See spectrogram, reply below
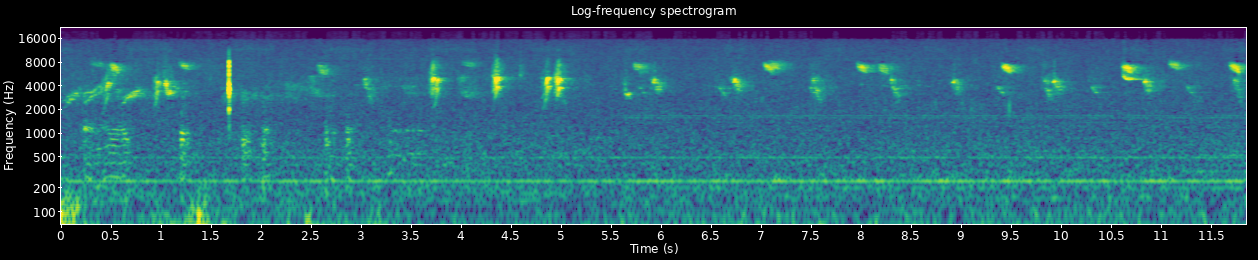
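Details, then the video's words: Barn swallows in late June 2016 at Alzira, Valencia, Spain, a pair feeding a chick: sparse high chirps and short twitters scattered across the recording, a few sharp clicks, and a steady low hum. "golondrinas cebando una cría (Hirundo rustica)"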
